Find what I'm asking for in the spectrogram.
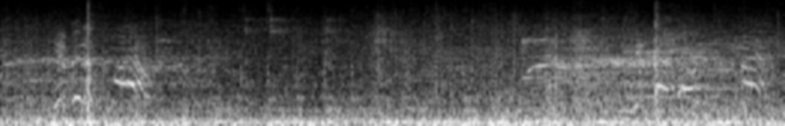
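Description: A horse whinnies twice in Red Dead Redemption over a dense, noisy background of rumbling and clatter, with voices shouting faintly in the mix.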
